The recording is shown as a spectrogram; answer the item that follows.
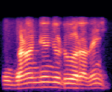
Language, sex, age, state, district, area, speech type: Sindhi, male, 30-45, Delhi, South Delhi, urban, conversation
